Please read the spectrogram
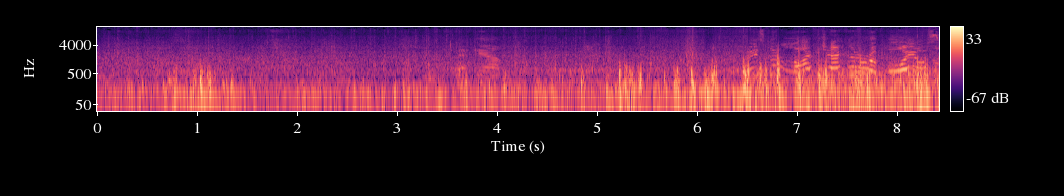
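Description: Wind buffeting the microphone over open water, a steady low rumble, with indistinct voices from about five seconds in.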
